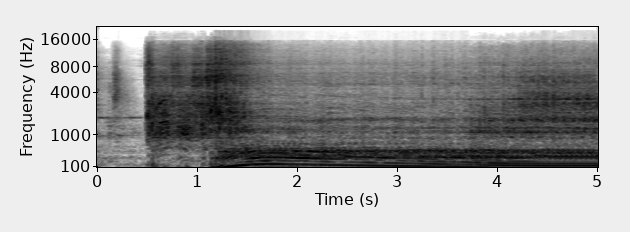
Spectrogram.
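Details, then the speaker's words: Mitsubishi Eclipse (420A) just turbocharged, first fire-up: brief crank, engine fires and flares, then settles into a clean steady idle with no knocks or rattles; sounds healthy. "So honestly, it sounds super good."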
